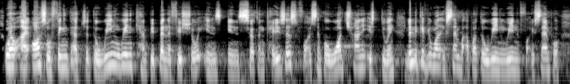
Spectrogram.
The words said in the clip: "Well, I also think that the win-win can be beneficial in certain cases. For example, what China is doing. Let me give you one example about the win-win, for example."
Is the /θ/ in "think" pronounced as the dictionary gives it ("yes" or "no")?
yes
